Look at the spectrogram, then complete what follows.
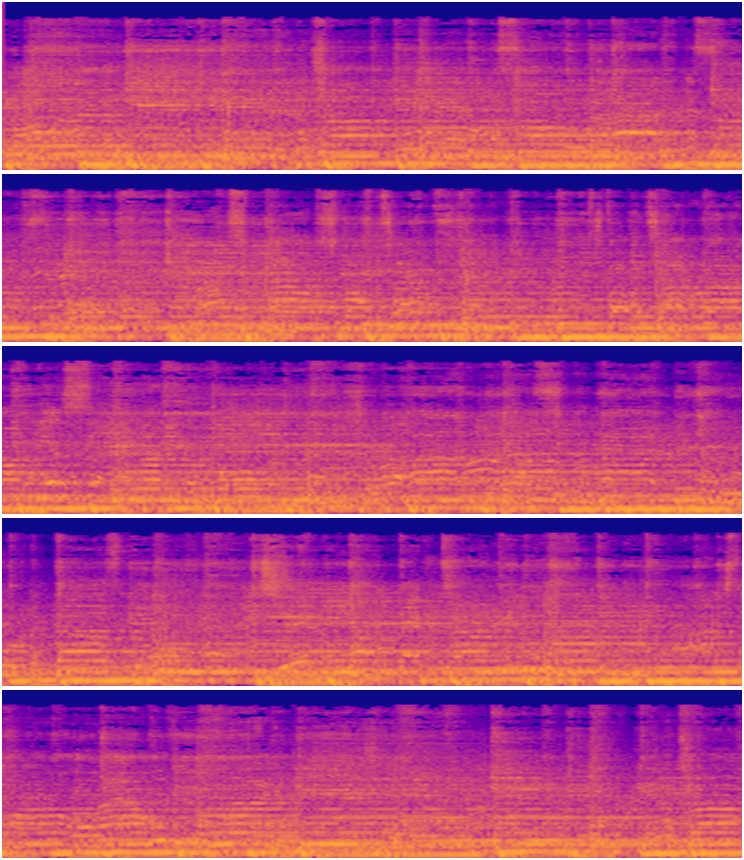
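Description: Country band playing live: a male lead singer over electric guitars, bass and drums, with a strong, heavy bass.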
